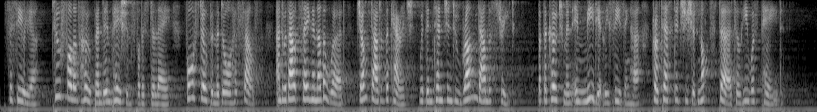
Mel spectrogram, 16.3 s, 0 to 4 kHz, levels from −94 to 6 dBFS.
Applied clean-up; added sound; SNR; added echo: none; none; none; reverberation time 1.2 s.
